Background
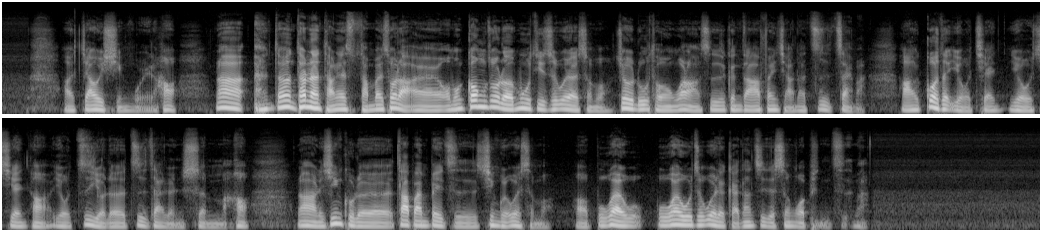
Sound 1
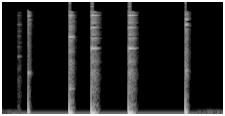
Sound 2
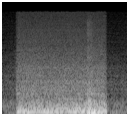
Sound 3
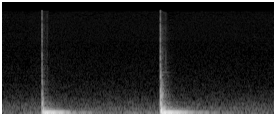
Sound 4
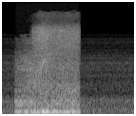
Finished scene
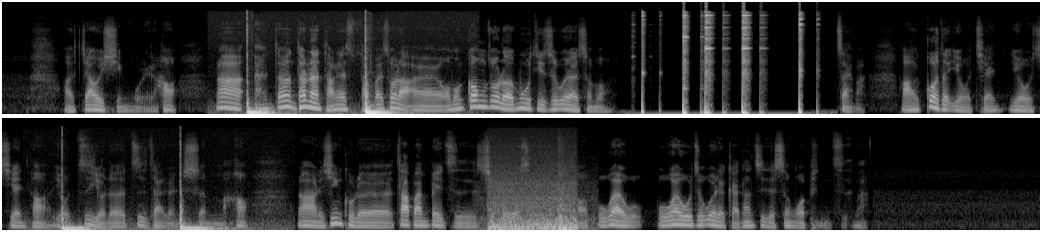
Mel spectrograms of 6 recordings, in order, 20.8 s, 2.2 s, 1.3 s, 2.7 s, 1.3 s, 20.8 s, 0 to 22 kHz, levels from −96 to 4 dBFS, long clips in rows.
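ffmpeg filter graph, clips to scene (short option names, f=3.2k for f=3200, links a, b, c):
-filter_complex "[3:a]asplit=2[a][b];[0:a]volume=-15.5dB[c];[a]highshelf=f=2.9k:g=9.5[d];[1:a]asplit=2[e][f];[f]adelay=174.9,volume=-18dB,highshelf=f=4k:g=-3.94[g];[e][g]amix=inputs=2:normalize=0[h];[b]acompressor=threshold=-21dB:ratio=6:attack=3.2:release=140:knee=1:detection=peak[i];[c]asplit=2[j][k];[j]atrim=end=6.144[l];[h]atrim=end=2.21,asetpts=PTS-STARTPTS,volume=-2dB[m];[k]atrim=start=8.346[n];[d]atrim=end=2.72,asetpts=PTS-STARTPTS,volume=-2.5dB,afade=t=in:d=0.004:c=hsin,afade=t=out:st=2.716:d=0.004:c=hsin,adelay=2050[o];[i]atrim=end=2.72,asetpts=PTS-STARTPTS,volume=-1.5dB,afade=t=in:d=0.004:c=hsin,afade=t=out:st=2.716:d=0.004:c=hsin,adelay=466578S[p];[2:a]atrim=end=1.25,asetpts=PTS-STARTPTS,volume=-11.5dB,afade=t=in:d=0.004:c=hsin,afade=t=out:st=1.246:d=0.004:c=hsin,adelay=15090[q];[l][m]acrossfade=d=0.004:c1=hsin:c2=hsin[r];[r][n]acrossfade=d=0.004:c1=hsin:c2=hsin[s];[s][o][p][q]amix=inputs=4:normalize=0"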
